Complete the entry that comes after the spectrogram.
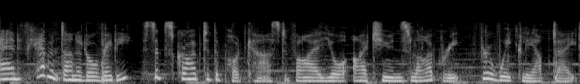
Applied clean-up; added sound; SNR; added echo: none; Drawer open or close / Wood; 19 dB; none.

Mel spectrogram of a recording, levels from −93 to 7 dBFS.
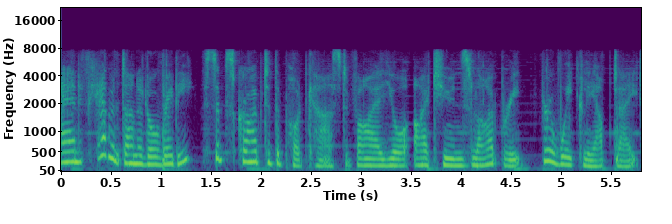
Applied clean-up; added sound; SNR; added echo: neural mask model RNNoise.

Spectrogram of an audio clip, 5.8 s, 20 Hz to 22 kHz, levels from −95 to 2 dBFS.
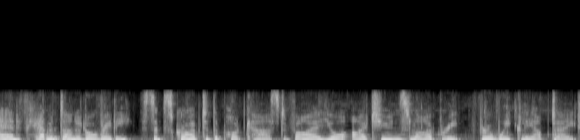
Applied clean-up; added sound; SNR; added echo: neural separator model SepFormer DNS4.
